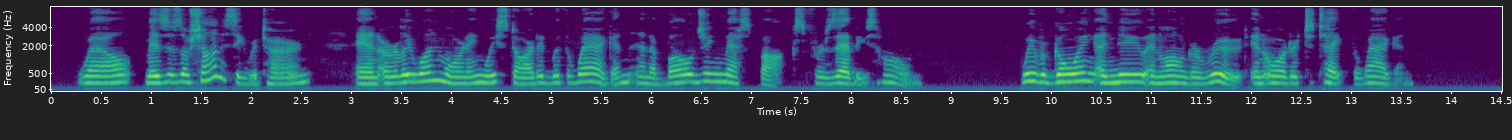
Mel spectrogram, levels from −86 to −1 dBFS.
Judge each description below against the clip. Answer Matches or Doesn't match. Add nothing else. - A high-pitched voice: Matches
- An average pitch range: Matches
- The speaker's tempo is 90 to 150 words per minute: Matches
